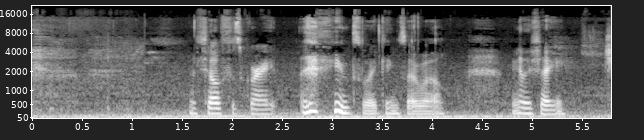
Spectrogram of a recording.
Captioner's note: chuckles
